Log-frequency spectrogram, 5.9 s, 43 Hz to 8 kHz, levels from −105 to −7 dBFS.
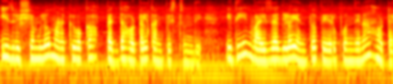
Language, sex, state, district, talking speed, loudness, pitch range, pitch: Telugu, female, Andhra Pradesh, Visakhapatnam, 165 wpm, -18 LUFS, 185-215 Hz, 200 Hz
